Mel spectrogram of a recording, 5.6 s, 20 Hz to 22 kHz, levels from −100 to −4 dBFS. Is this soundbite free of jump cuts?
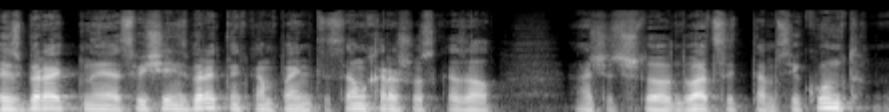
yes; 0 cuts

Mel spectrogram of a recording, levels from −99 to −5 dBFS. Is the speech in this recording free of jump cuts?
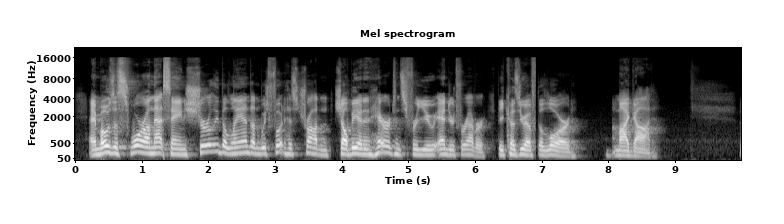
no; 7 cuts; at 1.3 s, 2.9 s, 3.8 s, 5.7 s, 6.3 s, 6.9 s, 8.1 s

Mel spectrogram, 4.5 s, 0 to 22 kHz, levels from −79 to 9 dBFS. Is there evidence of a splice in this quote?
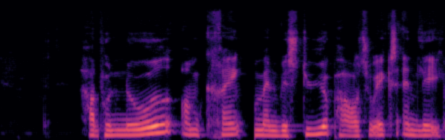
yes; 2 cuts; at 1.0 s, 2.5 s

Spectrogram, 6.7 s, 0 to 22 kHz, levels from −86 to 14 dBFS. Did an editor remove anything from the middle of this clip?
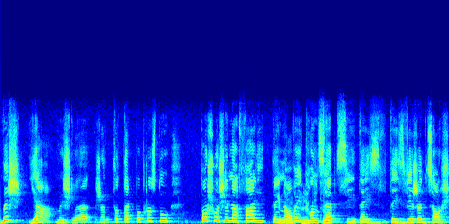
yes; 1 cut; at 4.0 s

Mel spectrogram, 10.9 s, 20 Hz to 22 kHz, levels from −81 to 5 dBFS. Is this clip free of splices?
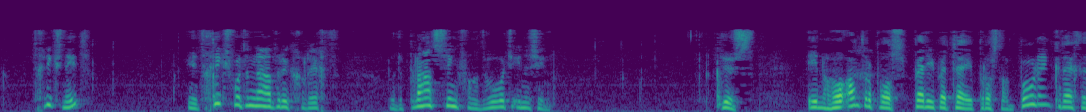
yes; 0 cuts

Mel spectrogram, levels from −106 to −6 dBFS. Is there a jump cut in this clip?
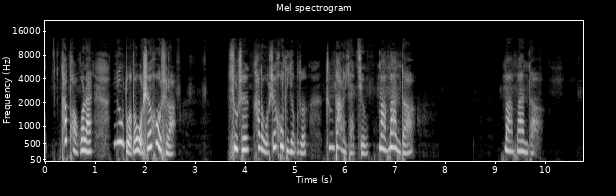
yes; 1 cut; at 6.6 s

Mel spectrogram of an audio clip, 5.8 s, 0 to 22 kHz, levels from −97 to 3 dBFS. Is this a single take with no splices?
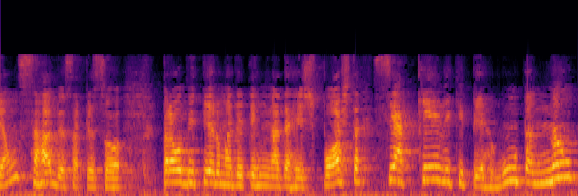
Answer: yes; 0 cuts

